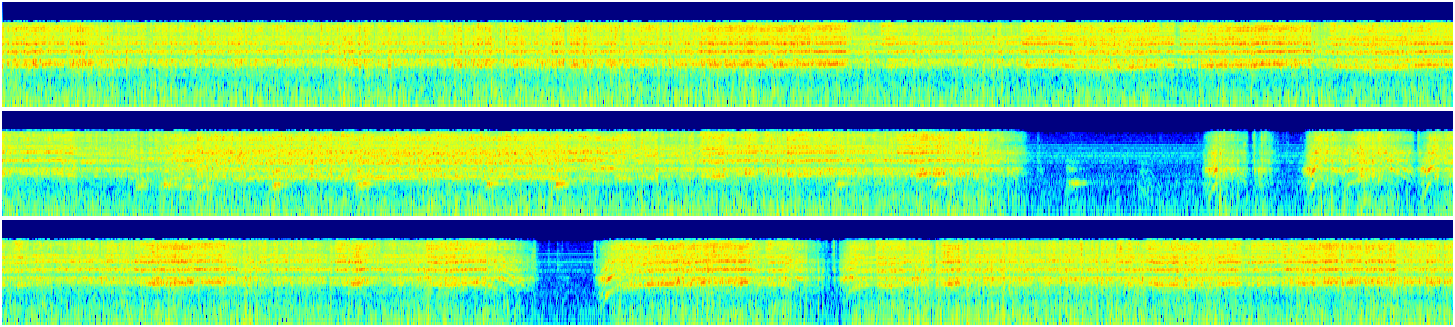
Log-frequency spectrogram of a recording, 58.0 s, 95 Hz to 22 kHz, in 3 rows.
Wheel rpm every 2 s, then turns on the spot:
230, 230, 230, 240, 230, 220, 230, 220, 220, 220, 200, 160, 160, 160, 200, 230, 70, 10, 60, 150, 230, 230, 170, 80, 170, 170, 230, 220, 230.
none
